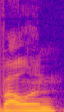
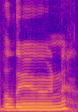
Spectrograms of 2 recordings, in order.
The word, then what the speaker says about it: Valon: Let's let's talk about Valon. Uh, is that how you pronounce the name of the company?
